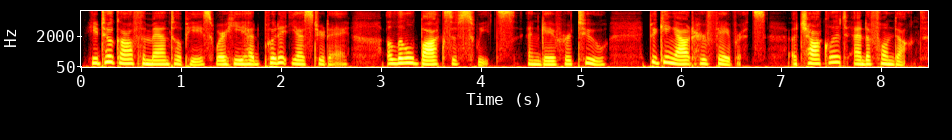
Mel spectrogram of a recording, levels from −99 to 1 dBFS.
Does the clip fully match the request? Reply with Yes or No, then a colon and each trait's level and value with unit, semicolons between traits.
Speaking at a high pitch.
Yes: high, 210 Hz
